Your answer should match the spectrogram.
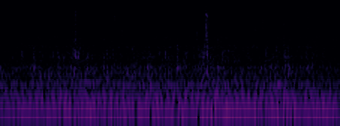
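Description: Fava beans simmering in a pot of boiling water, with a steady low bubbling and soft popping patter under a constant hum, faint and continuous with no speech.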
